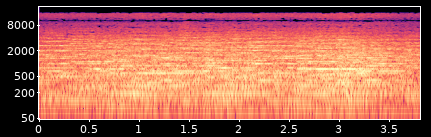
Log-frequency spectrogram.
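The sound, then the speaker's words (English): Newly cast bells from the Whitechapel Bell Foundry in London, made for the Queen's Diamond Jubilee, chime together in a dense, continuous peal, their ringing tones overlapping and sustaining at a steady, fairly loud level throughout, with no voices. “And that is reason enough for them to smile when the chimes ring out this summer.”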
